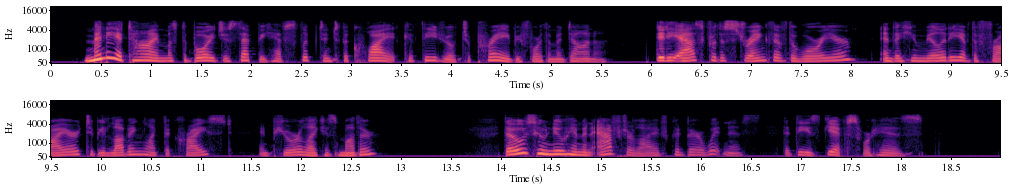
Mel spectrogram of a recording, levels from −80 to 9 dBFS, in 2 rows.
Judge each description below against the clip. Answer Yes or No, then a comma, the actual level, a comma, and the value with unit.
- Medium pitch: Yes, medium, 180 Hz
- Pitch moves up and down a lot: No, average, 4.6 semitones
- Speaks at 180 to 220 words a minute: Yes, average, 185 wpm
